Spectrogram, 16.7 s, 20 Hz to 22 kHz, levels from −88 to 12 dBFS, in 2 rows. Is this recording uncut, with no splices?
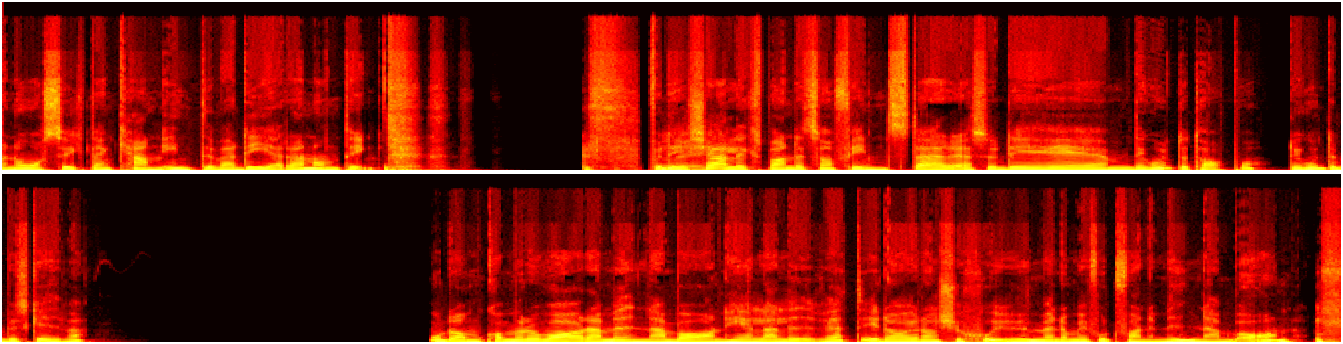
no; 2 cuts; at 1.0 s, 4.0 s

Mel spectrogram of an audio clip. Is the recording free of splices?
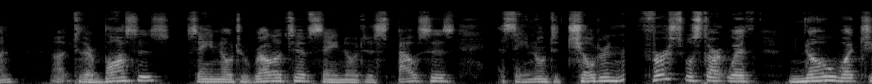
no; 1 cut; at 6.2 s

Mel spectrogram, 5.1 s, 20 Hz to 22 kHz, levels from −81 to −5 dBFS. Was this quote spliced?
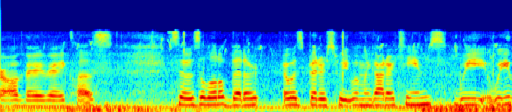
no; 0 cuts

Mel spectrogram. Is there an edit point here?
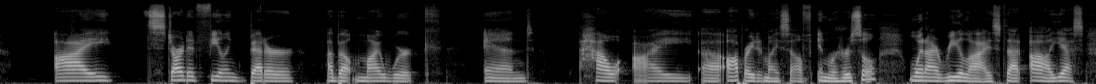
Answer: no; 0 cuts

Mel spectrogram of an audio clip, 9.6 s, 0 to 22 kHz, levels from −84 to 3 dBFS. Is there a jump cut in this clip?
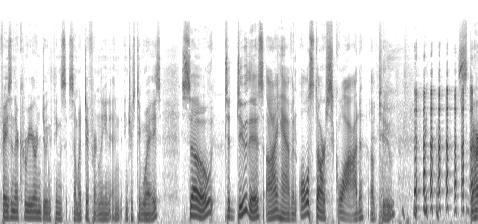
no; 0 cuts

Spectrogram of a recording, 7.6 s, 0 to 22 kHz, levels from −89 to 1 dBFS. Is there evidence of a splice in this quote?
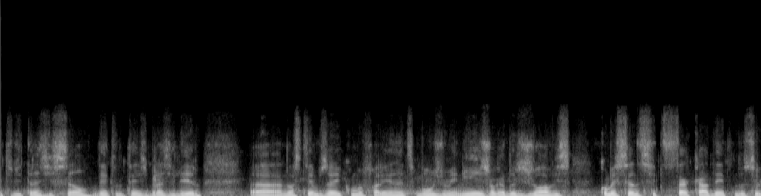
no; 0 cuts

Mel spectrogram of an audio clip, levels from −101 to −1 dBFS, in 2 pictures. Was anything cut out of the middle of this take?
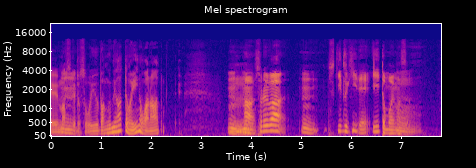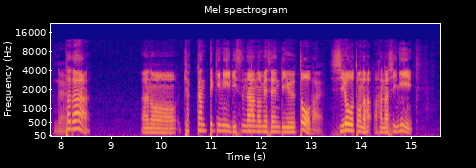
no; 0 cuts

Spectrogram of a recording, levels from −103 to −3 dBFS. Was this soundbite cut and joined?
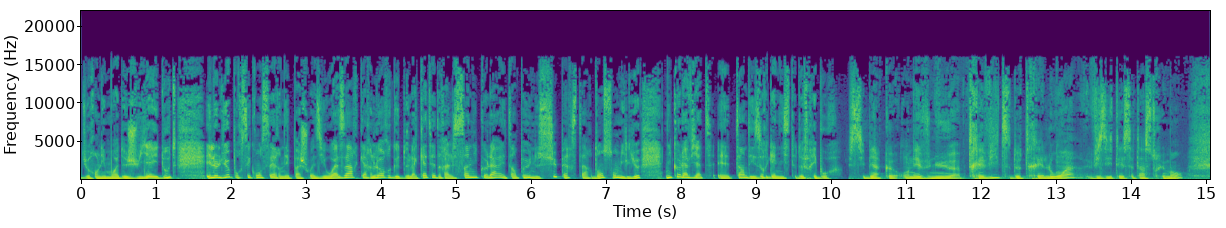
yes; 1 cut; at 10.2 s

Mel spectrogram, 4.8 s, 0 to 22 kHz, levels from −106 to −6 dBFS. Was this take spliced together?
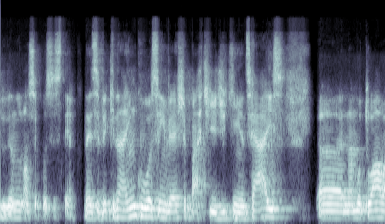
yes; 1 cut; at 1.0 s

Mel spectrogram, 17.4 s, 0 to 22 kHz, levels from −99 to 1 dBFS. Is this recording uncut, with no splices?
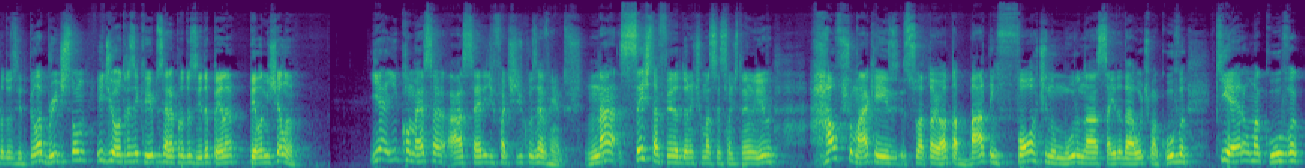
yes; 0 cuts

